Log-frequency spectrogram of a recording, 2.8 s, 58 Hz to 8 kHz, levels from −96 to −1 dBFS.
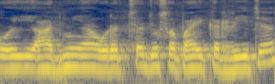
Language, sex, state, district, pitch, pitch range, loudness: Rajasthani, male, Rajasthan, Nagaur, 150 Hz, 145-155 Hz, -13 LUFS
